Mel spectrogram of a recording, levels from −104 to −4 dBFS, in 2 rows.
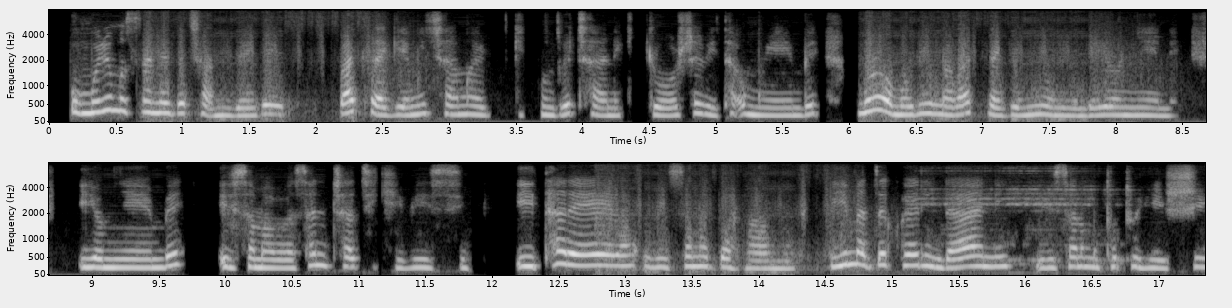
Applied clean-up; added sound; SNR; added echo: neural separator model SepFormer DNS4.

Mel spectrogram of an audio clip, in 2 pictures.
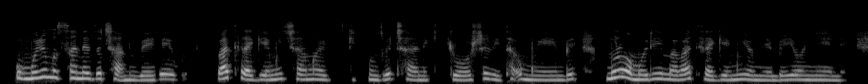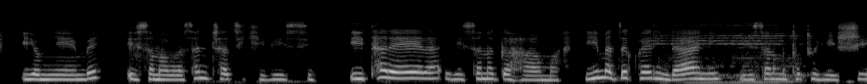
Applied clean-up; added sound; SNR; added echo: none; none; none; none.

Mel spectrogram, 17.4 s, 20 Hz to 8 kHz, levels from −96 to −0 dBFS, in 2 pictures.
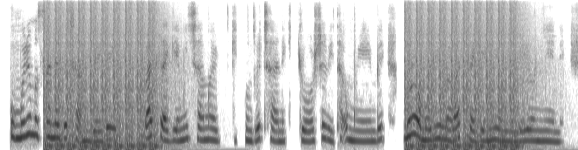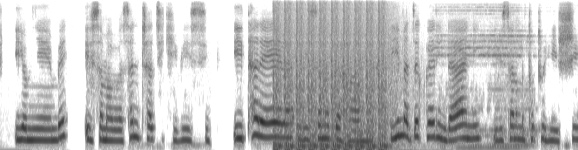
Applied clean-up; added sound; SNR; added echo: none; Gunshot, gunfire; 4 dB; none.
